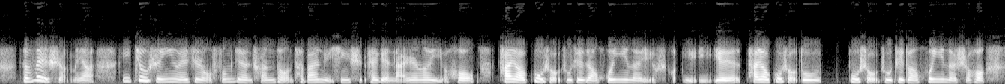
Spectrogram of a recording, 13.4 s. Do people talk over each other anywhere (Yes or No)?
No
